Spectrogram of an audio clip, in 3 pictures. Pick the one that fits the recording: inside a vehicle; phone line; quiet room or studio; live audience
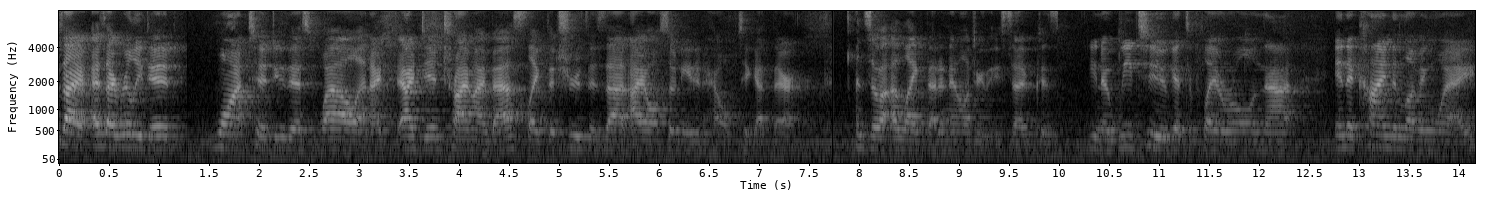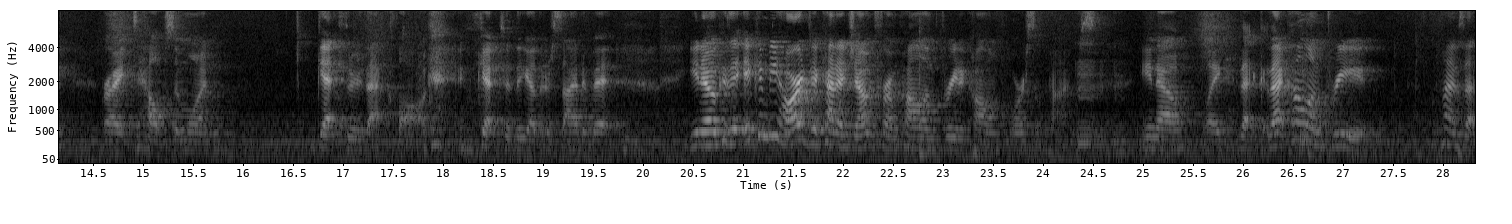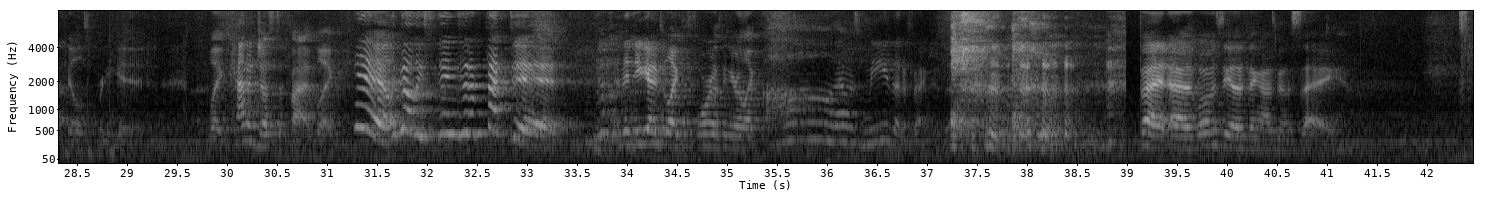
live audience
